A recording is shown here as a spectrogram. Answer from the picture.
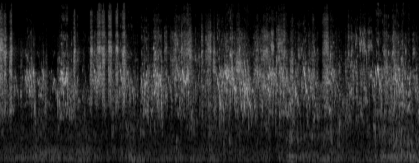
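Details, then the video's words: Budgerigar breeding pair chattering contentedly, a continuous stream of high, buzzy squawks and twittering chirps running almost without pause, slightly harsher and more squawk-like than plain whistling. "Happy budgies chirping sounds | parakeet breeding pair"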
